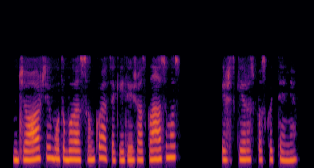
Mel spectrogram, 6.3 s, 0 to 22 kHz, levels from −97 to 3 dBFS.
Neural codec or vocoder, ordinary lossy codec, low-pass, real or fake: none; AAC, 32 kbps; 5.4 kHz; real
